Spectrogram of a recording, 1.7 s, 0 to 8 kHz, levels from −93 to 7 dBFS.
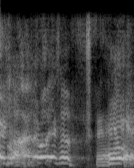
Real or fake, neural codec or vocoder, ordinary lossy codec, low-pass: fake; codec, 24 kHz, 1.5 kbps, HILCodec; none; 7.2 kHz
